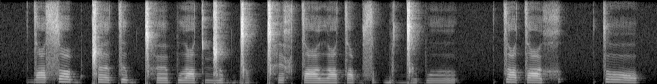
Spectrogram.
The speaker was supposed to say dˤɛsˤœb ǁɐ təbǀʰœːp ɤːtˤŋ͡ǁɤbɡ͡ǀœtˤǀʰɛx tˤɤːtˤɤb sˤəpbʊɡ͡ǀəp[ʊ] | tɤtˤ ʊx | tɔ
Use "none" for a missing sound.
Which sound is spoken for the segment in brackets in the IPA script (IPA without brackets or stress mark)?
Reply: ʊː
